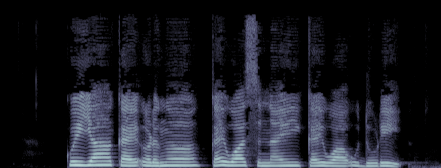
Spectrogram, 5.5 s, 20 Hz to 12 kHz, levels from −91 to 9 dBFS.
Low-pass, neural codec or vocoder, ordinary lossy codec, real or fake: 10.8 kHz; autoencoder, 48 kHz, 128 numbers a frame, DAC-VAE, trained on Japanese speech; MP3, 48 kbps; fake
